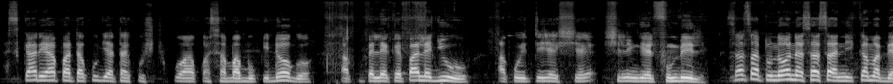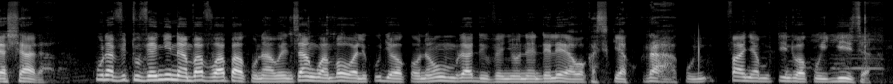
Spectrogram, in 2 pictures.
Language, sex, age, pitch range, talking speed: Swahili, male, 40-59, 130-180 Hz, 130 wpm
